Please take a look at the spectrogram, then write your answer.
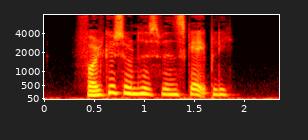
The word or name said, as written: folkesundhedsvidenskabelig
